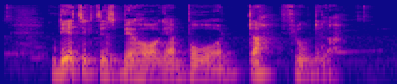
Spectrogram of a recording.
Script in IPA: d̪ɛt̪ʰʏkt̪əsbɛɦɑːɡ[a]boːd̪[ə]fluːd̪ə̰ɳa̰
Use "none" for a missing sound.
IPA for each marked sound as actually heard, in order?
a, a

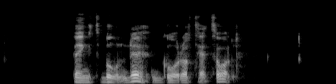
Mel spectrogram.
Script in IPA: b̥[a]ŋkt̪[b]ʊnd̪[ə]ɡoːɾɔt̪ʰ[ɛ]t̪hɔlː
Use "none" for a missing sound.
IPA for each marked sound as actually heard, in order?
ɛ, b, ə, ɛ

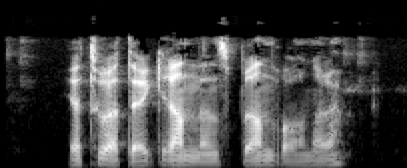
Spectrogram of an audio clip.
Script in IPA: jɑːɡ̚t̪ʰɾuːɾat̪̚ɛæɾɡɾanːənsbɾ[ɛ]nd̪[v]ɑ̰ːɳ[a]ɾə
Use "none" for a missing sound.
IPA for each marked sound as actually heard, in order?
a, v, a

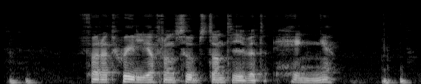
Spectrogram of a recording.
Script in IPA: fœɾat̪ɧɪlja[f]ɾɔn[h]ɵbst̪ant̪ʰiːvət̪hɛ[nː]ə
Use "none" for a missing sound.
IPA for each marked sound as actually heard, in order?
f, s, ŋː

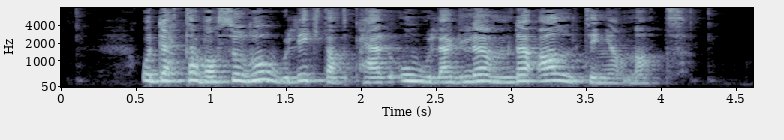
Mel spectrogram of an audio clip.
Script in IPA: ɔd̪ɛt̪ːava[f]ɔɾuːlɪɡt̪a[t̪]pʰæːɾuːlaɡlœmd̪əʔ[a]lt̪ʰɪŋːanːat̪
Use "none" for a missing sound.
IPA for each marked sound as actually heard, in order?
ʂ, t̪, a

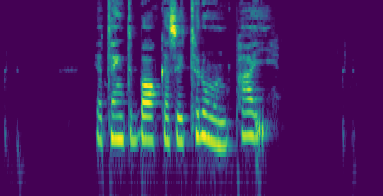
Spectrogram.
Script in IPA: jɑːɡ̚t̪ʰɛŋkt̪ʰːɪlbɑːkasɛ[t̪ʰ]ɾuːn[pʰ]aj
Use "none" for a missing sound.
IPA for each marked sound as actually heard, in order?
t̪ʰ, pʰ

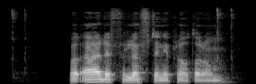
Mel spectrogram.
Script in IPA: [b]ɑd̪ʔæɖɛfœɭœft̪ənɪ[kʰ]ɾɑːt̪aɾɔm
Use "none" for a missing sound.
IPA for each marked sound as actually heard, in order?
v, pʰ

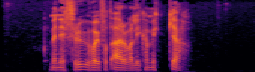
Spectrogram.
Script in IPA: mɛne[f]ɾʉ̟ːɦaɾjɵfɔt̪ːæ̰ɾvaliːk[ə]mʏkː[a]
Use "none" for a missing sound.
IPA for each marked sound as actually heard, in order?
f, a, ə

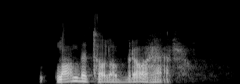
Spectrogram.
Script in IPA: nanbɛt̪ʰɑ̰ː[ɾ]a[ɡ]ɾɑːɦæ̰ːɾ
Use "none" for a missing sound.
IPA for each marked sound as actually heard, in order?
l, b

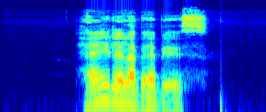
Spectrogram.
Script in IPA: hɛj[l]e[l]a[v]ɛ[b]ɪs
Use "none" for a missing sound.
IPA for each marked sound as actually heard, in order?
l, l, b, b

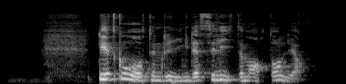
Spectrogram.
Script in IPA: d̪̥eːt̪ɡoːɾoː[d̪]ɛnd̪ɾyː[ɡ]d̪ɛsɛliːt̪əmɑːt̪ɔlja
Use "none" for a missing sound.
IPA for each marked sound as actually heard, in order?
t̪, ɡ

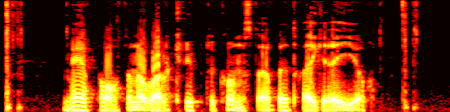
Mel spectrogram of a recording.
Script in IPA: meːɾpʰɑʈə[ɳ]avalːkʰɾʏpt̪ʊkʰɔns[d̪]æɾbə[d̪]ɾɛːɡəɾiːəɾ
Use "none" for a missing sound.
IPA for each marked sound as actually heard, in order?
n, t̪, d̪

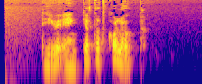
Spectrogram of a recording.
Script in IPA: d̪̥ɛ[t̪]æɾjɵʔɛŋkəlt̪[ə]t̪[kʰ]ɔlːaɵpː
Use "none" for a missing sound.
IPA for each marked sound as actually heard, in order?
none, a, kʰ

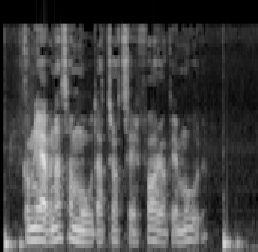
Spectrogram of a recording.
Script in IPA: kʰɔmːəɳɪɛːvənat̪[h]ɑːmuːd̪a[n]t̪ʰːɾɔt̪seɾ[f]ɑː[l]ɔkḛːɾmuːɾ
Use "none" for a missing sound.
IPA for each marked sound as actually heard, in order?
h, none, f, ɾ

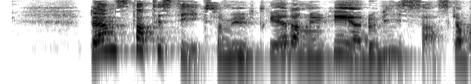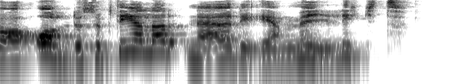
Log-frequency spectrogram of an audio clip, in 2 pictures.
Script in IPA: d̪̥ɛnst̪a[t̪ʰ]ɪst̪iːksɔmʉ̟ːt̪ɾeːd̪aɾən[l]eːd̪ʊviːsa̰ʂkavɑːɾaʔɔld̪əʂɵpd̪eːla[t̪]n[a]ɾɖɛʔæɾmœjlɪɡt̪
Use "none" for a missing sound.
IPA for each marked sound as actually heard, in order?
t̪, ɾ, d̪, æ

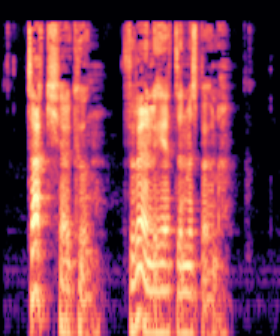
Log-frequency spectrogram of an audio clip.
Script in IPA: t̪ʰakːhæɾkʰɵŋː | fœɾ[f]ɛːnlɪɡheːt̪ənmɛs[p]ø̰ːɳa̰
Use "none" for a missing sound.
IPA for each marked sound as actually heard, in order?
v, p

